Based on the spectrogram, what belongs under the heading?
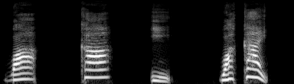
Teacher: Rising on the second syllable ka and falling on the last syllable i.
